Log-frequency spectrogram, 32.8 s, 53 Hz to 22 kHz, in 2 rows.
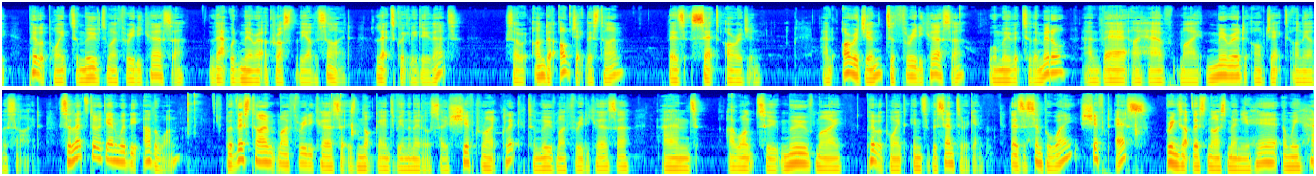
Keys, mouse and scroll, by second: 7.0-18.8 drag, 20.5 middle click, 20.6-24.4 shift+right drag, 24.4-32.8 middle drag, 30.5 shift+s.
